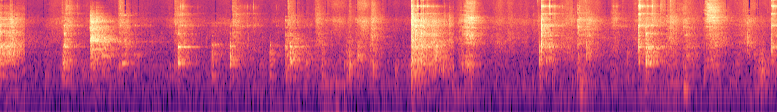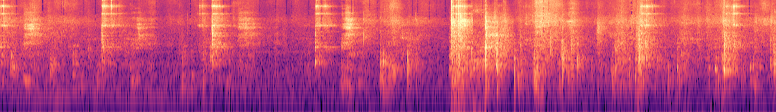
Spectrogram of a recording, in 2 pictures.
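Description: Irregular metallic clanks and knocks from a barbell, bumper plates and a steel rack: plates being loaded onto the bar's sleeves and the bar knocking on the rack during push-press sets.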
